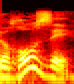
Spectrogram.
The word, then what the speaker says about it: rosée: Une rosée. Final E not pronounced.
